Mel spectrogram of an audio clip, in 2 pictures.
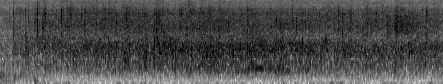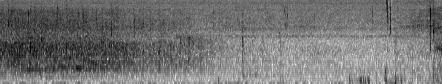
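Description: A church congregation claps steadily for several seconds, a dense wash of applause that gradually thins and fades, with a few scattered claps at the end.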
